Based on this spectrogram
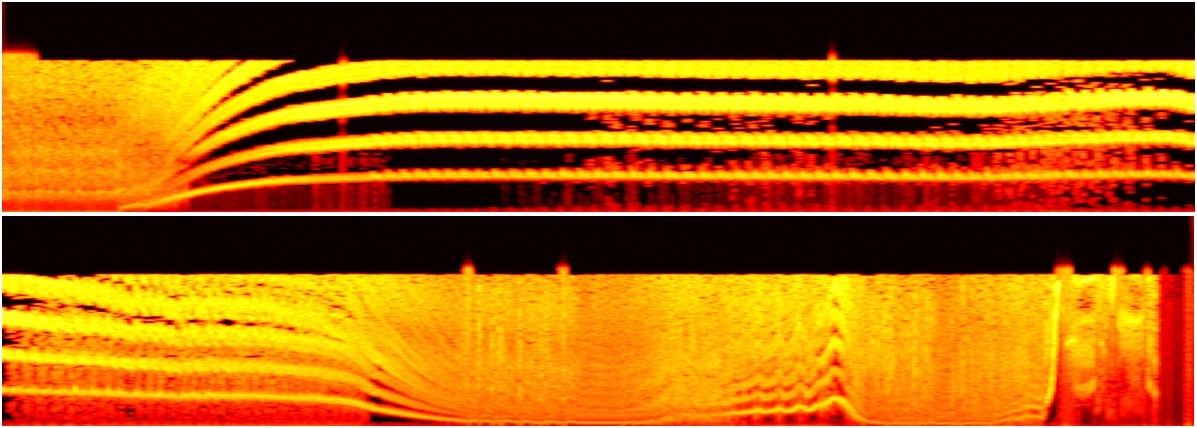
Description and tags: Squealing whistle noise from a circuit bent tape recorder.
Sweeps from a a low pitch to very high pitched.
bent, hum, circuitbending, electricity, power, glitch, sweep, highpitched, electronic, lofi, noise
